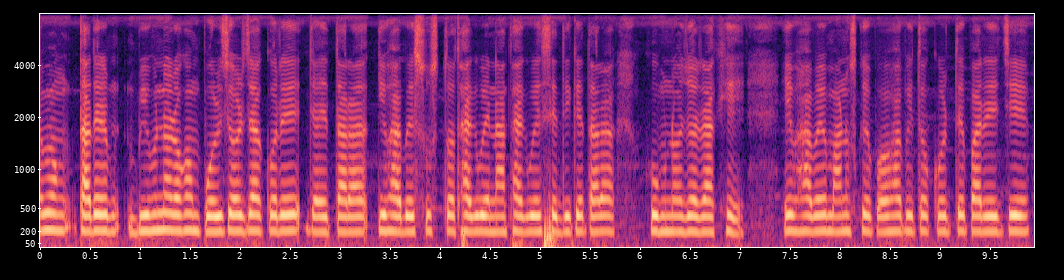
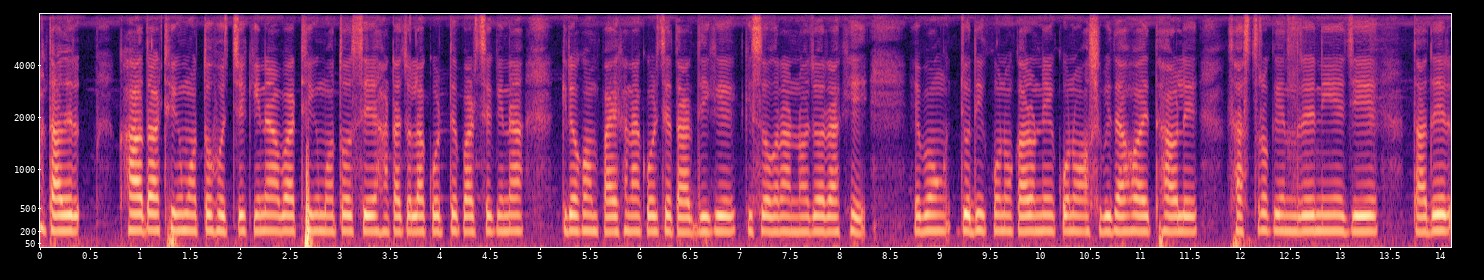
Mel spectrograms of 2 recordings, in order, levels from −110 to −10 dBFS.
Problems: constant background noise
